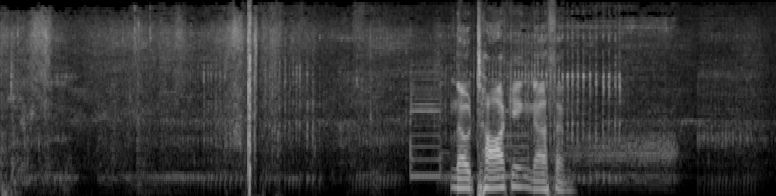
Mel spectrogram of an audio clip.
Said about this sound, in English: Is he snoring? Yeah, he's snoring because he's knocked the fuck out. He's snoring because he's knocked the well, fuck maybe out.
